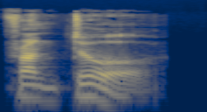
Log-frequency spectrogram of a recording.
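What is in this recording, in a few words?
"front door", British English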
